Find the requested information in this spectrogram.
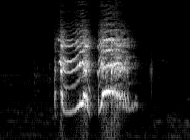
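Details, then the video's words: An old green junglefowl crowing often gives one short, harsh two-part crow: a rich, buzzy first note, a brief break, then a louder, slightly lower second note, all within under a second. "ayam hutan hijau pak tua rajin kokok"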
